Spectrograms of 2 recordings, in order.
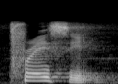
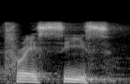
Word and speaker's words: précis: as well as plural when it is singular it is pronounced as pry when it is plural it is pronounced as pris what is meant by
